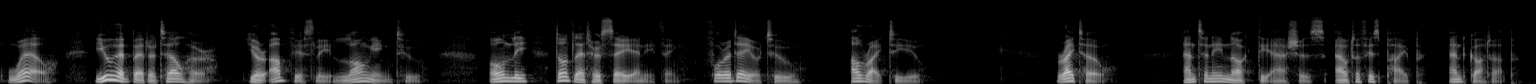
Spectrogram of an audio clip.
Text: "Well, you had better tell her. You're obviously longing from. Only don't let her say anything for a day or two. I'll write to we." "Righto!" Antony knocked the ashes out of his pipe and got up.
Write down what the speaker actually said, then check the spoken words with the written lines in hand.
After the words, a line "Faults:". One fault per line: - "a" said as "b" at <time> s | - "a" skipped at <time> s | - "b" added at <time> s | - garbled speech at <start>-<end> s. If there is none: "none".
"Well, you had better tell her. You're obviously longing to. Only don't let her say anything for a day or two. I'll write to you." "Righto!" Antony knocked the ashes out of his pipe and got up.
Faults:
- "from" said as "to" at 4.0 s
- "we" said as "you" at 9.0 s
